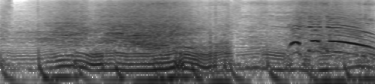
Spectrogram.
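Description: An engine revs and climbs in pitch as a rider opens the throttle on a ride, with excited shouting and cheering over the engine noise.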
